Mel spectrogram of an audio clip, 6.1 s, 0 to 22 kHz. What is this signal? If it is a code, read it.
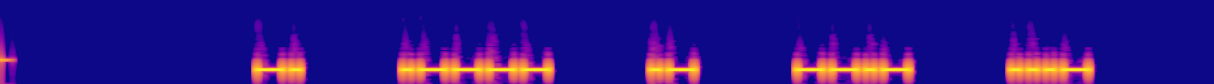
Morse code, heard as a keyed tone, about 28 wpm, spaced as for 13 wpm, 700 Hz. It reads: N1AQV
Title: USA Call Signs - 4x Character Spacing - 28wpm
